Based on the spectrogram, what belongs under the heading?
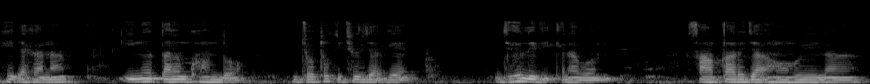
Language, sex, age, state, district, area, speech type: Santali, male, 18-30, Jharkhand, East Singhbhum, rural, spontaneous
